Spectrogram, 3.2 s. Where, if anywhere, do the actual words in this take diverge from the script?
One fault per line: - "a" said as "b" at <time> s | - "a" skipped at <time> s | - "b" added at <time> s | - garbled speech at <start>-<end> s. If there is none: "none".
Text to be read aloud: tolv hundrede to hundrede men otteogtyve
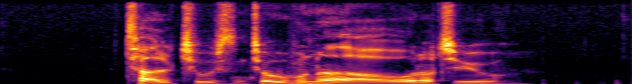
- "hundrede" said as "tusind" at 0.9 s
- "men" said as "og" at 1.8 s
